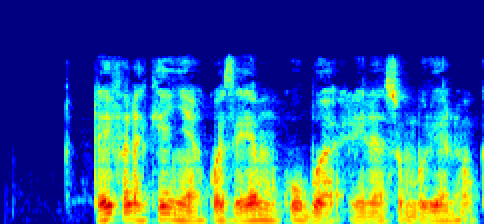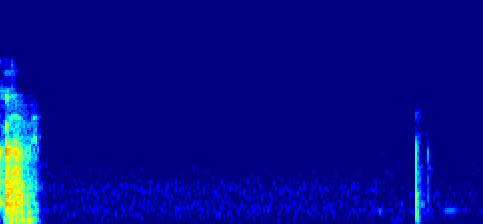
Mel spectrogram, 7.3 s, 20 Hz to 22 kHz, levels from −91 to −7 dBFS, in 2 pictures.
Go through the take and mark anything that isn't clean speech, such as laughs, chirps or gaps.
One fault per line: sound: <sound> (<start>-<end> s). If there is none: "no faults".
no faults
